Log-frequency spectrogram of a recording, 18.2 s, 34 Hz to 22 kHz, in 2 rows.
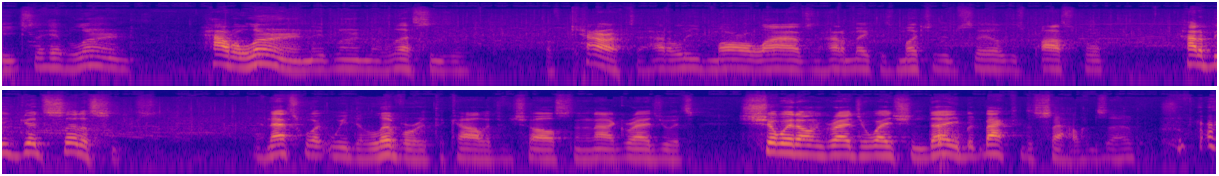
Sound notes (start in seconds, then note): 5.5 audience applauding; 10.2 crowd cheering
